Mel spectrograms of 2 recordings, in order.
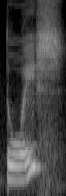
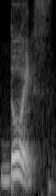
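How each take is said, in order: First: The word ends with a sh sound. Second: The word ends with an s sound. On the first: This is the European pronunciation. "if you pronounce it in European Portuguese, it's dois" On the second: This is the Brazilian pronunciation. "if you pronounce it in Brazilian Portuguese, it's dois"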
